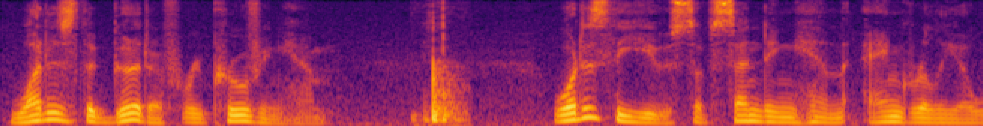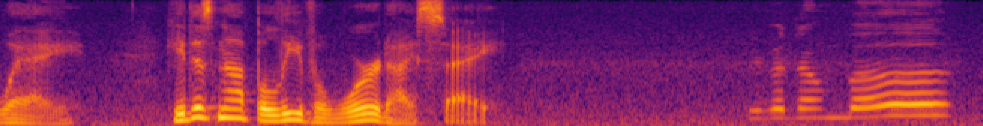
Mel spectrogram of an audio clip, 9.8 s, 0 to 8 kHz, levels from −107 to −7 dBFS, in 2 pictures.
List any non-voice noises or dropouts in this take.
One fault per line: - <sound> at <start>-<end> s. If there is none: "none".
- tap at 2.0-2.4 s
- sigh at 8.7-9.7 s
